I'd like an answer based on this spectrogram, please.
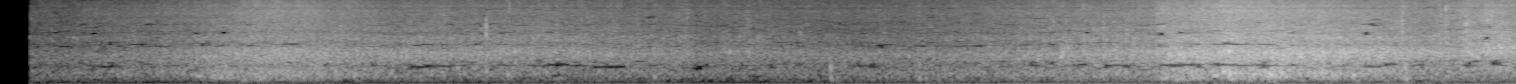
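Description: Ocean surf sound effect: a rushing wash of waves that swells about a second in, eases off, then swells louder around six seconds in.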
